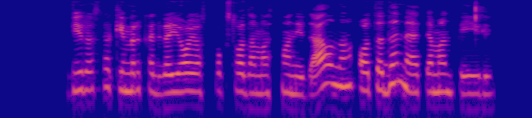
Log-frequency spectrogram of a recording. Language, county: Lithuanian, Vilnius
